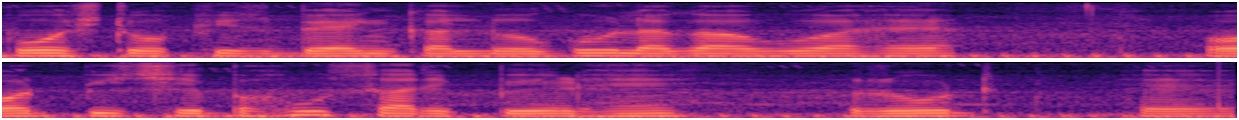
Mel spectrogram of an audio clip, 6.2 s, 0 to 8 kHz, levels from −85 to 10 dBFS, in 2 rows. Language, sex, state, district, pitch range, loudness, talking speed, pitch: Hindi, male, Jharkhand, Deoghar, 130-140 Hz, -18 LUFS, 155 wpm, 135 Hz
